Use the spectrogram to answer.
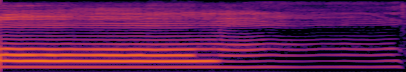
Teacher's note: उच्चारण में 3 गुना समय लगे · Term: प्लुत स्वर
